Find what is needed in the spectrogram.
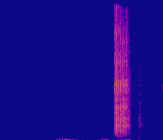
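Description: Brief handling of plastic craft beads: a few soft knocks, then a short clattering rustle and a click about one and a half seconds in as fingers pick through a compartment bead tray.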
